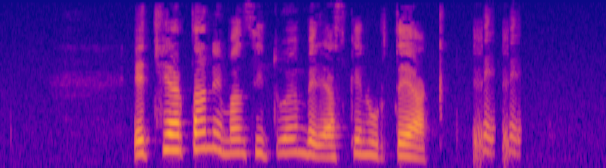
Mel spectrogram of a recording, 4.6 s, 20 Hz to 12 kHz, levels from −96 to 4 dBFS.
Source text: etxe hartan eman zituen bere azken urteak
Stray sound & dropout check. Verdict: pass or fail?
fail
